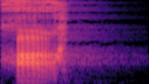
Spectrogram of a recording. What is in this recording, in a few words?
grunt understand ah; bacchus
